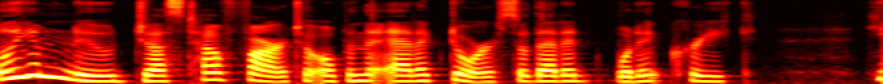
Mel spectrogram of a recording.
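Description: The text is read aloud in a natural voice.

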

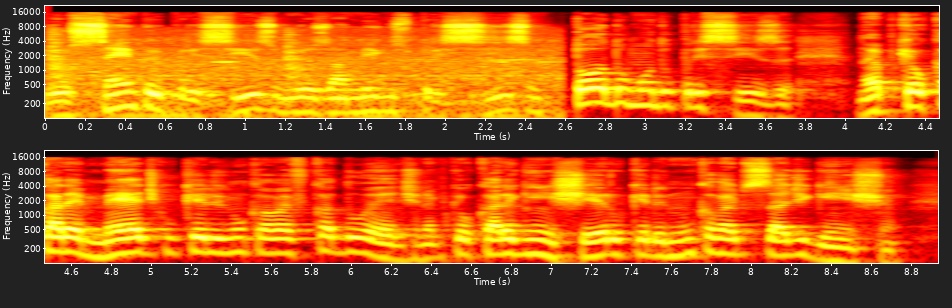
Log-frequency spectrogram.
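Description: Animated and very fast with hardly any pauses, a man speaks at a fairly high pitch with ordinary pitch variation amid noticeable background noise. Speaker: tow truck driver and YouTuber. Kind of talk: casual vlog. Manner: casual, animated.

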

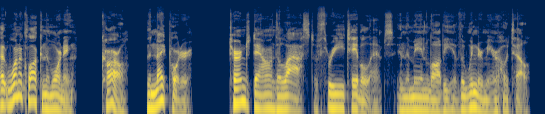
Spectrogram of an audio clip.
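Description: In a very clean recording with a silent background and a dry, close sound free of echo, a man with an unremarkable speaking voice talks at a moderate pace in a fairly low pitch, his intonation lively. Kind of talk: audiobook reading of a short story.

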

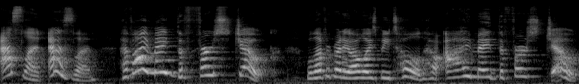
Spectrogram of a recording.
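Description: A woman puts on an extremely high-pitched character voice that swings very widely in pitch. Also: moderate pace. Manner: excited, eager.

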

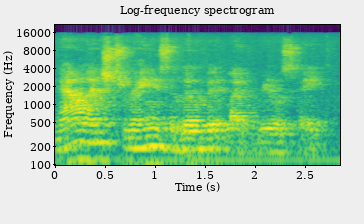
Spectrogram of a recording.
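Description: Very deep, low voice of a man amid strong room echo and light background noise. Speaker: avalanche course instructor. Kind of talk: lecture. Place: hall.

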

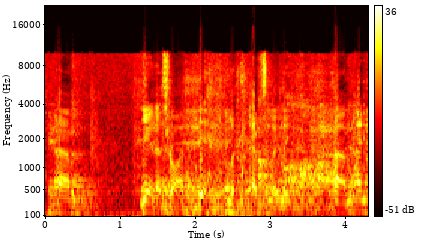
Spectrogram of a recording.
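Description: A man speaks at a fairly slow pace. Loud background noise is present. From Australia. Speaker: conference speaker, software developer. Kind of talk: conference talk. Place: hall. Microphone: podium.

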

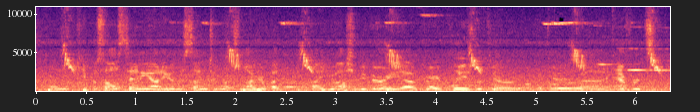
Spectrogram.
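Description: A man speaks at a fairly quick pace. Loud background noise runs underneath. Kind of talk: public speech. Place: street. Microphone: handheld.

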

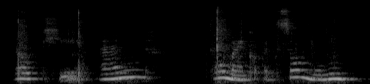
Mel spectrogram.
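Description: A woman's high voice, dark and mellow in tone, carries ordinary pitch variation over noticeable background noise. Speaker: tarot reader. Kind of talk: tarot card reading. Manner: stammering; casual, conversational. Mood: excited, upbeat. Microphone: phone near.

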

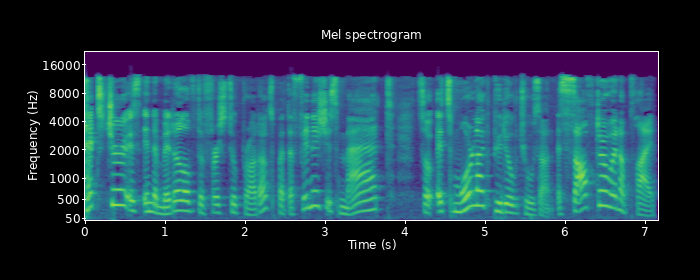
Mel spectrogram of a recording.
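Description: Speaking with a Korean accent, the voice swings very widely in pitch. There are hardly any pauses. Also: woman, fairly high pitch for a woman, moderate pace. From South Korea. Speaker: makeup artist and beauty YouTuber; beauty YouTuber. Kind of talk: product review vlog. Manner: animated. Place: home room. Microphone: phone near.

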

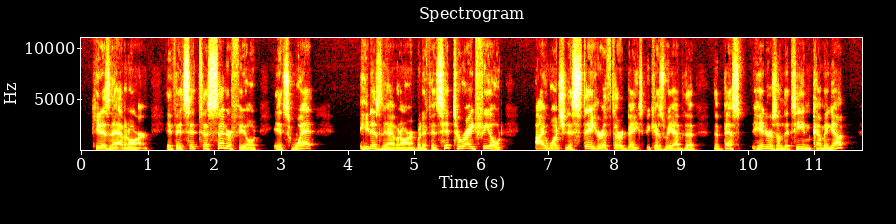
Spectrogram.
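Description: Against a quiet background, a man with an American accent speaks at a moderate pace, fairly high in pitch, with ordinary pitch variation. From US, Pittsburgh. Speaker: baseball coach and scout. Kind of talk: interview conversation. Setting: video call. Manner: animated. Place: office. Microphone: webcam.

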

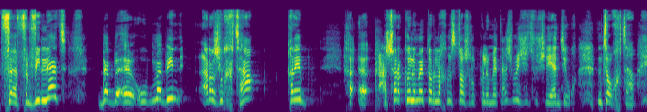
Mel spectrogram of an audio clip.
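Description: Delivered at a very fast pace, the speech has lively intonation and an animated tone against a quiet background. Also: woman, high pitch for a woman. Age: 70s. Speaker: employer interviewed in news case; interviewee. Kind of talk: interview; interview answer. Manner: halting. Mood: indignant, defensive. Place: home room. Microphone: handheld.

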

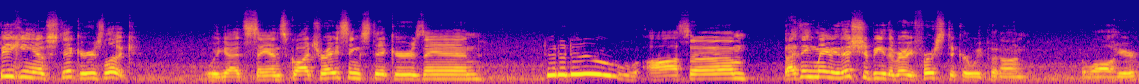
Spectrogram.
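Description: Light background noise sits behind the speech. The pace is fairly slow. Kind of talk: casual vlog chat. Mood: relaxed, amused. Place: workshop. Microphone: camera far.

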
